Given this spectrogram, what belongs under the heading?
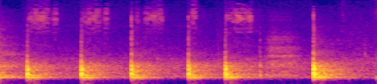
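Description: Pen or pencil scratching out a math answer on paper for a fifth-grade exercise, six short strokes in an uneven rhythm, close and clear with no talking.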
